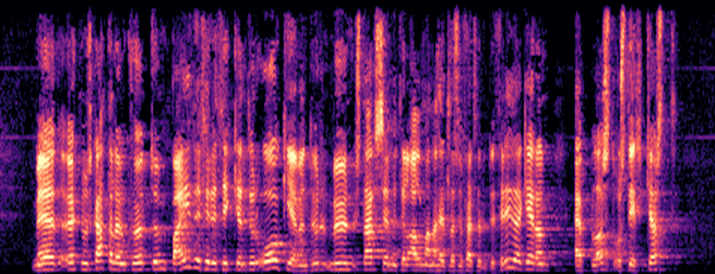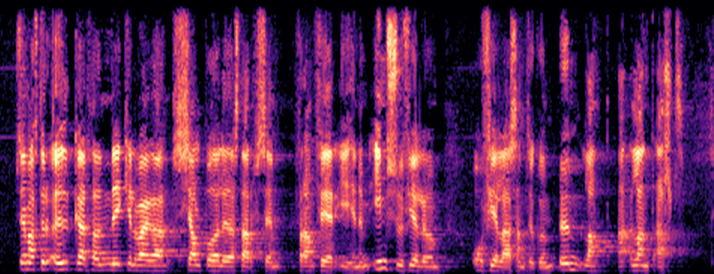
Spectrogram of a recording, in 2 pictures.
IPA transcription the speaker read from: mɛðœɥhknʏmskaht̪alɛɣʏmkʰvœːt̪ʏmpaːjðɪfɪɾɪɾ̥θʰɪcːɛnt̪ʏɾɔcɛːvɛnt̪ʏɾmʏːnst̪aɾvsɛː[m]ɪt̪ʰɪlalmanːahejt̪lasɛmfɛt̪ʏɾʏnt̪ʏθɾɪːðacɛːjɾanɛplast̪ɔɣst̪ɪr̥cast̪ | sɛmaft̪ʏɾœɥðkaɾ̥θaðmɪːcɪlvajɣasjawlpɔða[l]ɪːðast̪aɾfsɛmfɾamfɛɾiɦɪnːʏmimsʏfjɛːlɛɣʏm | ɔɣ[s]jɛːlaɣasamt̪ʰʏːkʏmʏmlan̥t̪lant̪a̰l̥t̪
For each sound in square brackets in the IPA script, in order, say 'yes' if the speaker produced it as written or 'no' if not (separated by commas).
yes, yes, no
